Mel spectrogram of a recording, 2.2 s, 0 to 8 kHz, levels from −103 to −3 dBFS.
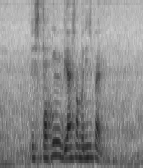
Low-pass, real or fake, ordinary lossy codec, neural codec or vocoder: none; fake; none; codec, 16 kHz, 4 kbps, FunCodec, trained on LibriTTS, 50 frames a second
